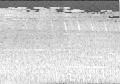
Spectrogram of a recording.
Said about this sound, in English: Hear the helicopters going over.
